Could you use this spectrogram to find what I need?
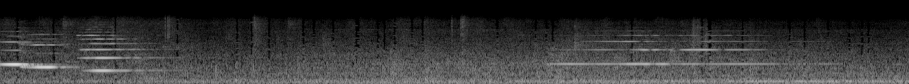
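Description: A solo violin is bowed, playing held notes.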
